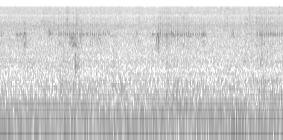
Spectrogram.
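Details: Relaxed cat lying on knees gives a soft, low purr with a steady hum underneath; faint high whines and occasional small clicks.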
